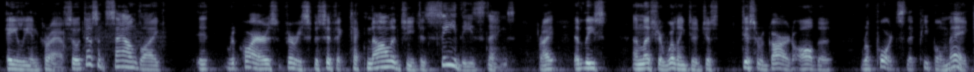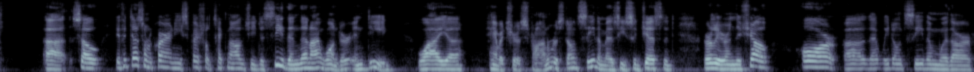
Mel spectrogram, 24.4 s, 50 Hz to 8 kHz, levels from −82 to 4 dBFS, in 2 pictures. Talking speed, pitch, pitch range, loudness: 170 wpm, 145 Hz, 125-165 Hz, -29 LUFS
